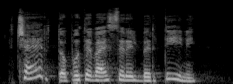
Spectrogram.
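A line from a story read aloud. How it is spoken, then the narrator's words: Laughing. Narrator (Italian): disse Ada ridendo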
